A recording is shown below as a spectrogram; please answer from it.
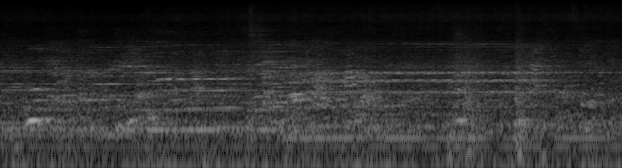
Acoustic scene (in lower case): crowded indoor space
